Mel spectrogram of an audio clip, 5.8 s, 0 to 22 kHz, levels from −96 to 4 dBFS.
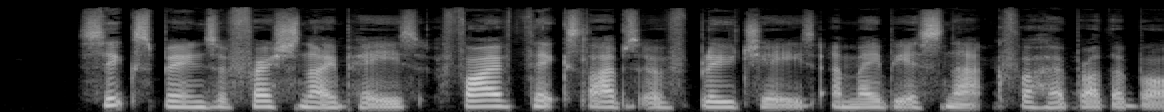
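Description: No technical faults can be heard anywhere in this speech recording.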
